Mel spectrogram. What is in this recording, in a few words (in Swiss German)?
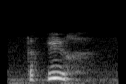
"buch", alsace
